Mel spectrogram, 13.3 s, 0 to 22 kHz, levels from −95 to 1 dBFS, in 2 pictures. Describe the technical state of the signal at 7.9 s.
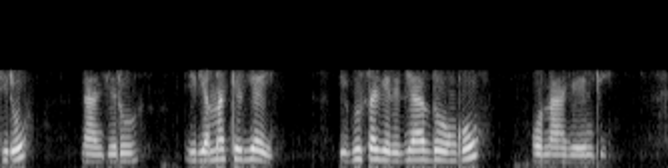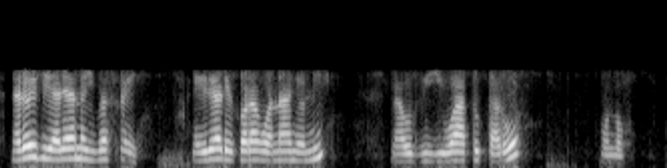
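At 7.9 s the sound is running through G.723.1 concealment of VoIP packet loss, from 7.86 to 8.04 s. About 30 ms of audio is missing, which fits one lost frame. The decoder repeats its last pitch and filter with falling gain. This gives a brief stretched sound that fades. Weak, distorted speech lingers after packets resume.

Underneath, the whole clip carries the G.723.1 codec at about 6.3 kbit/s. Nothing above 4 kHz survives, and the slow model updates damage it heavily. The speech sounds muffled and hoarse. Consonants are smeared throughout.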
